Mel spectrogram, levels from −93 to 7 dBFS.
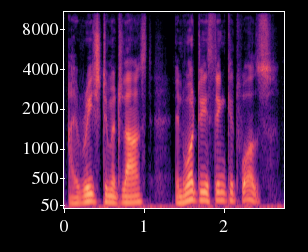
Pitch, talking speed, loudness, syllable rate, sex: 115 Hz, 260 wpm, -18 LUFS, 5.7 syllables/s, male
